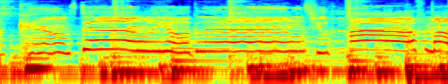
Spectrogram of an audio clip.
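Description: Live jazz trio: a woman's voice sings long held notes with vibrato over double bass and piano.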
